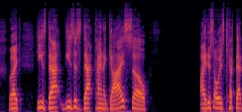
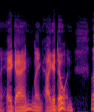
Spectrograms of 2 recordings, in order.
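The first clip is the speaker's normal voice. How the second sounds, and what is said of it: Very deep low voice impression. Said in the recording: “that deep voice is me too ... that voice is actually my impression of Neil St. Clair ... And he talks very low.”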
